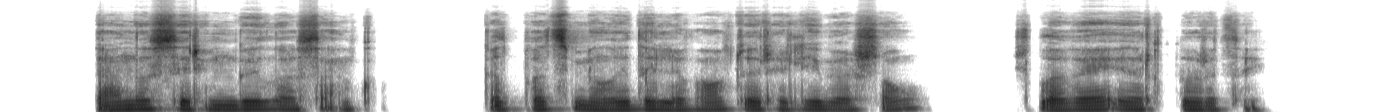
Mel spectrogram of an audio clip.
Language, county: Lithuanian, Vilnius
